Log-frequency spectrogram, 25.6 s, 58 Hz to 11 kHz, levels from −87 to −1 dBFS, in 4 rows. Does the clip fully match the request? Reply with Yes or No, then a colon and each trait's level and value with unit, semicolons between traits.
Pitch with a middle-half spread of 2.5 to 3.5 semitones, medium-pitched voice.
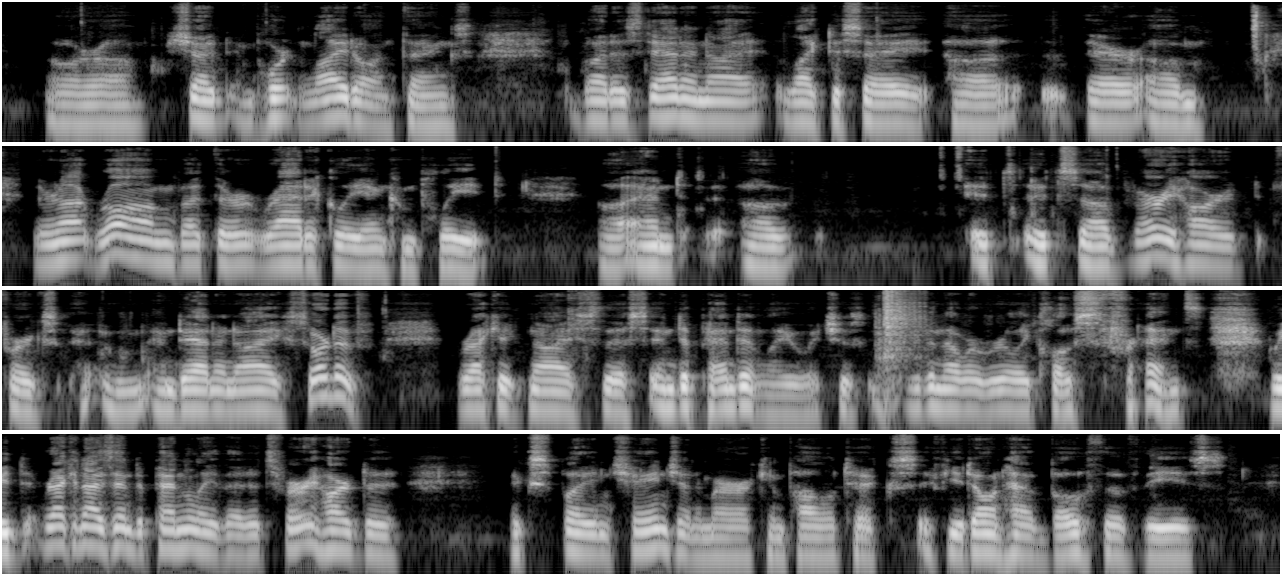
No: average, 2.8 semitones; low, 130 Hz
